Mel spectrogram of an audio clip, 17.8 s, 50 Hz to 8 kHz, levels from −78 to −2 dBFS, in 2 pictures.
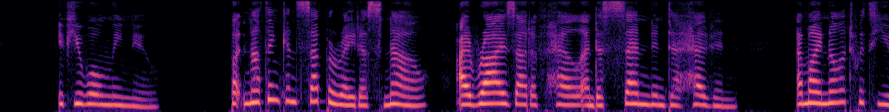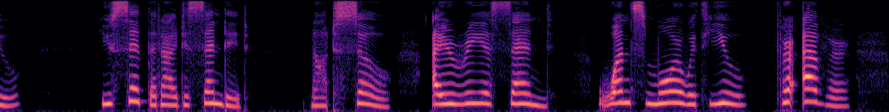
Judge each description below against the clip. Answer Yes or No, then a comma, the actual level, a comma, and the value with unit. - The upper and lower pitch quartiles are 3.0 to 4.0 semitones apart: Yes, average, 3.5 semitones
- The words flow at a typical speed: No, slow, 130 wpm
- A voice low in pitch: No, very high, 255 Hz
